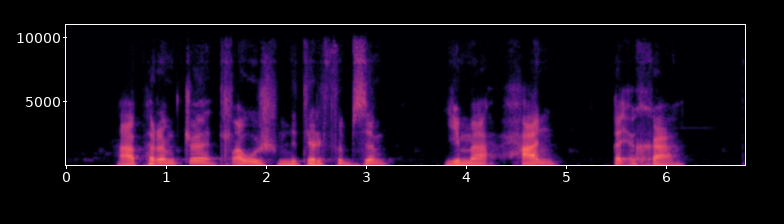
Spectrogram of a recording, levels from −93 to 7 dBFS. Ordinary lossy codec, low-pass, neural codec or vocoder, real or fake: Opus, 32 kbps; 9.9 kHz; none; real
